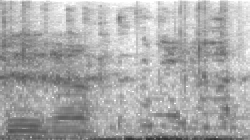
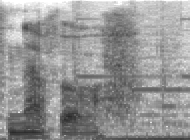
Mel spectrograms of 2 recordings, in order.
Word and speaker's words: Nevo: It's Nevo. Oh, I thought it was Nevo. Same. A lot of people in Britain think it's Nevo.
